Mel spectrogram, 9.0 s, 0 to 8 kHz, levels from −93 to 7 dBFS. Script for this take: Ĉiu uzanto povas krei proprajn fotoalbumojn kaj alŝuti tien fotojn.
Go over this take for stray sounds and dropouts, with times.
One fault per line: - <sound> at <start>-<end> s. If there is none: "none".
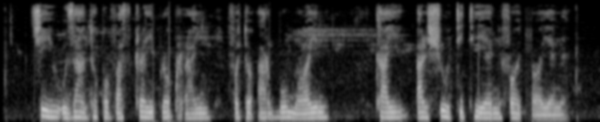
- dropout at 7.9-8.0 s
